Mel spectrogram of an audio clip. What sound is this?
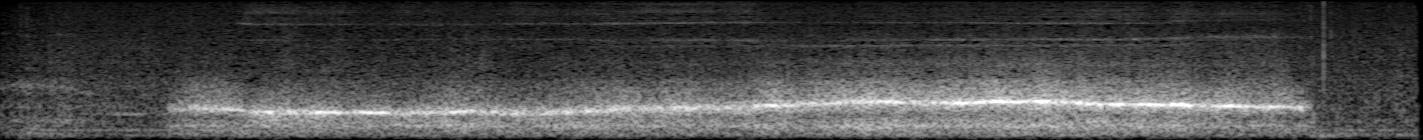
Sonido de viento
